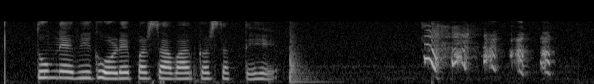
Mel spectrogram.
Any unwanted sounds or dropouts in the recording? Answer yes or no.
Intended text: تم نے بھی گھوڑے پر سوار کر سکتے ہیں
yes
